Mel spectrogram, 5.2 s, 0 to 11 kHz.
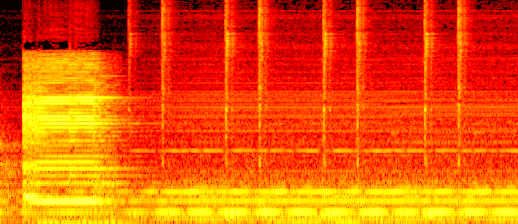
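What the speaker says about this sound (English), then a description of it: "When you hear the buzzer, stare at the art." A loud electronic buzzer blares for about a second in Portal 2, followed by a steady hum with regular ticking clicks.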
